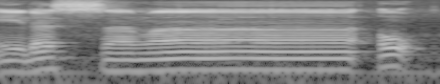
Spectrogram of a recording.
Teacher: Nah, di sini ada sama'u, yaitu ada mat wajib muttasil. Ya, hukum bacanya harus dibaca 5 harokat. Jadi dibaca panjang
